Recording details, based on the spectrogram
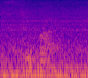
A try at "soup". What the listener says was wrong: No ER on there. Soup.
